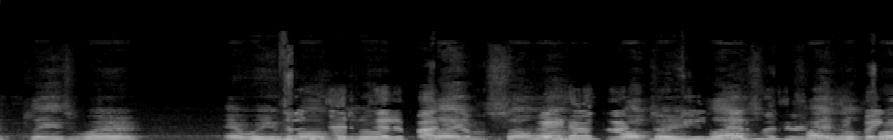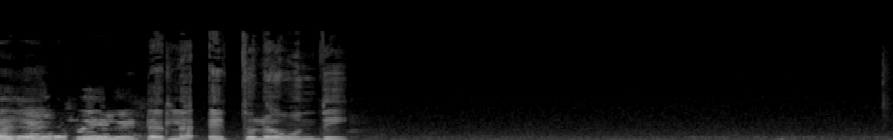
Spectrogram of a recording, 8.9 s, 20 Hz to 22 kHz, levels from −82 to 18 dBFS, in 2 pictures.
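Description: Echo leak at 0.06 to 0.13 s and again at 0.73 to 1.1 s: a faint delayed copy of the speech trails it by 330 ms, sitting roughly 40 dB below the talker. The likely cause is a far end playing the call over a loudspeaker whose echo canceller let part of the microphone pickup slip through and sent it back.

Speech suppressed in double talk from 1.48 to 2.34 s and from 2.57 to 4.14 s: the talker's level sinks while the other side is also speaking, by roughly 15 dB in the first stretch and about 10 dB in the second, the affected parts adding up to under a second and about a second. A brief dip of around 5 dB follows at 4.41 to 4.48 s. This is likely an echo canceller unable to tell the talker from its loudspeaker echo, so it turned both down.

Echo leak at 4.49 to 5.18 s returns far stronger, the 330 ms delayed copy now only about 5 dB under the speech. Inside it, from 4.83 to 5.09 s, the speech is suppressed in double talk again, dropping around 10 dB for roughly 200 ms.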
